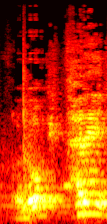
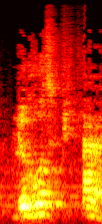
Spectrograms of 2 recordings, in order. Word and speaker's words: 로피탈: 아 알려주긴 할 거예요 로피탈의 정리라고 하는 겁니다 로피탈의 정리 로피탈의 정리는 뭐냐고요 르 호스피탈이 아니고요 저기 프랑스이기 때문에 요거 h 무음이에요 발음 안나요 안 나와요 르스 피타 아니에요 로피 탈이에요 자 로피탈 장인데 뭐냐면은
